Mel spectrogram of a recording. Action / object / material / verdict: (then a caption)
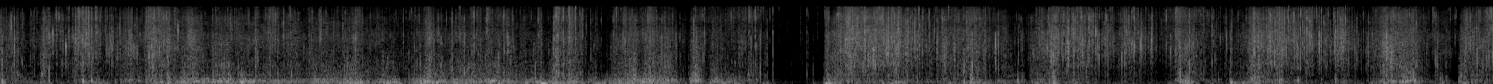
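scrape / plastic bubble wrap sheet / plastic / none. A large bundled sheet of green plastic bubble wrap is pressed, crinkled and scratched with the fingertips of both hands. Dense, bright crinkling and crackling runs almost continuously, with a brief quiet gap around the eight-second mark before it resumes.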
